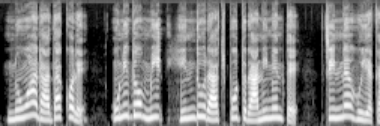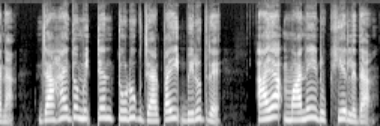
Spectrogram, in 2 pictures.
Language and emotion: Santali, neutral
